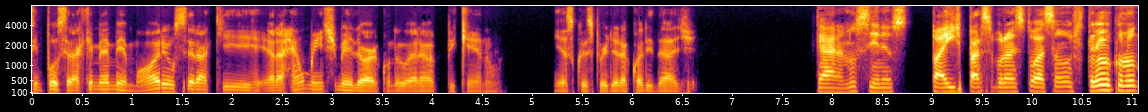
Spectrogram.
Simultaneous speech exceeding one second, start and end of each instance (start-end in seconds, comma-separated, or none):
none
